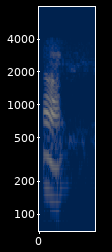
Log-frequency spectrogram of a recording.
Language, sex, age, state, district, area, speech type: Malayalam, female, 60+, Kerala, Idukki, rural, conversation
